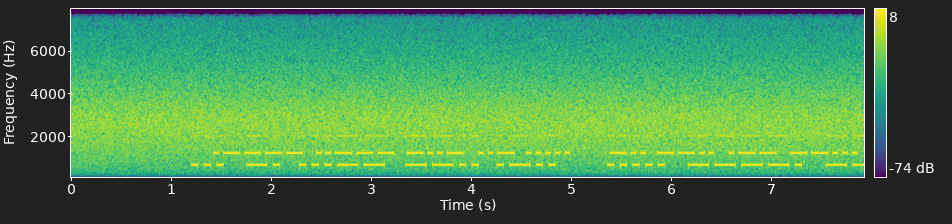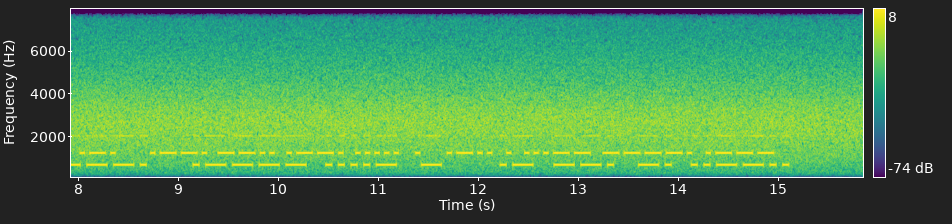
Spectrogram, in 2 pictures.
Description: Morse code, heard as two keyed tones, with radio static. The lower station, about 19 wpm, 680 Hz: SN3ZL 599 14T AGN?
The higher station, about 25 wpm, 1230 Hz: 12XU5 DZW7R PZP5E LE39J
